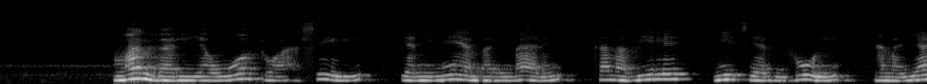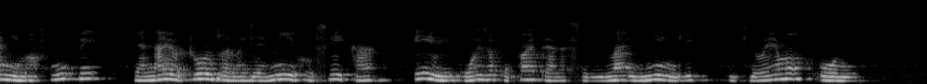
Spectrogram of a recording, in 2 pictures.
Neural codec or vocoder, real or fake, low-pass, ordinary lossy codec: codec, 24 kHz, 1.2 kbps, DualCodec; fake; 7.2 kHz; Opus, 32 kbps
